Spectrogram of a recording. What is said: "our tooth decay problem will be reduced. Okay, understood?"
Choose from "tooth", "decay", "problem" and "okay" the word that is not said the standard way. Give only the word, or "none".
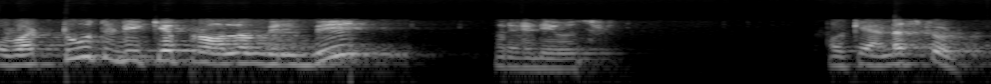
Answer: tooth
